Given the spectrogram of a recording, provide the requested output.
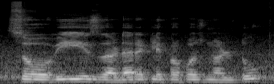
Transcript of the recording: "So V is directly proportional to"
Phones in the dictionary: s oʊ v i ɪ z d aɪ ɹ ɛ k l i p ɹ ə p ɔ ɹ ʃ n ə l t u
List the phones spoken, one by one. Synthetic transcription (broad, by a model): s oʊ v i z d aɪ ɹ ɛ k l i p ɹ ə p ɔ ɹ ʃ n ə l t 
